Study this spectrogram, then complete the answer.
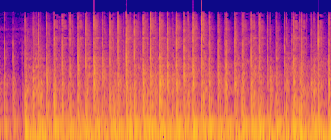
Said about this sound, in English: I'm going to keep saying it. Don't bang the table!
